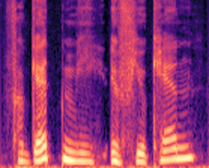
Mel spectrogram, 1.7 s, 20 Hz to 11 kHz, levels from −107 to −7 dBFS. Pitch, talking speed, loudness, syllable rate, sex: 180 Hz, 170 wpm, -15 LUFS, 3.9 syllables/s, female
